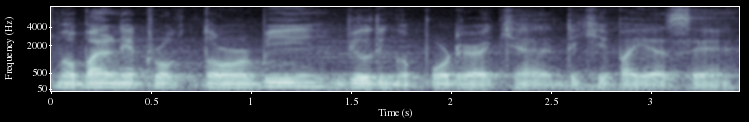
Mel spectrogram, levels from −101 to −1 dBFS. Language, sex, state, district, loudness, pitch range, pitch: Nagamese, male, Nagaland, Kohima, -20 LUFS, 90-95 Hz, 90 Hz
